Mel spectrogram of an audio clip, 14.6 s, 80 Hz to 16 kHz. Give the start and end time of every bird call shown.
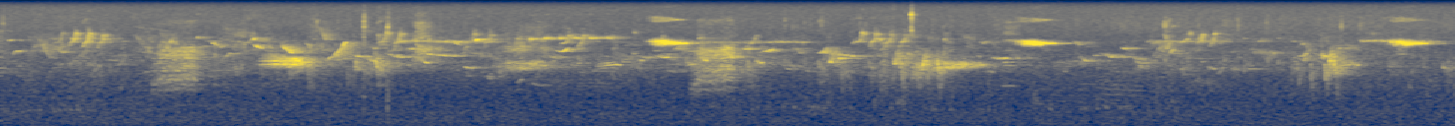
0.6s-1.2s: Hawaii Creeper (Loxops mana)
1.4s-2.1s: Omao (Myadestes obscurus)
2.5s-4.1s: Omao (Myadestes obscurus)
3.2s-3.6s: Apapane (Himatione sanguinea)
4.6s-7.1s: Apapane (Himatione sanguinea)
6.8s-7.4s: Omao (Myadestes obscurus)
7.5s-8.5s: Apapane (Himatione sanguinea)
8.5s-9.0s: Hawaii Creeper (Loxops mana)
8.9s-9.5s: Omao (Myadestes obscurus)
9.4s-10.7s: Apapane (Himatione sanguinea)
11.7s-12.3s: Hawaii Creeper (Loxops mana)
12.8s-13.5s: Omao (Myadestes obscurus)
13.5s-14.5s: Apapane (Himatione sanguinea)

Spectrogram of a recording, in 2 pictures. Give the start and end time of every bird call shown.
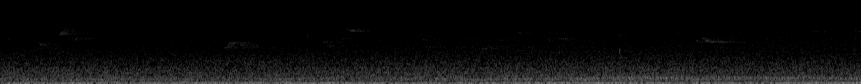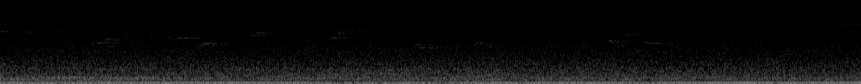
0.4s-17.2s: Gray Catbird (Dumetella carolinensis)

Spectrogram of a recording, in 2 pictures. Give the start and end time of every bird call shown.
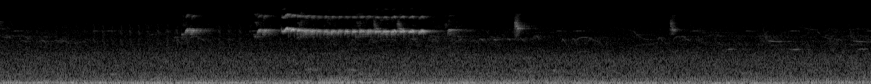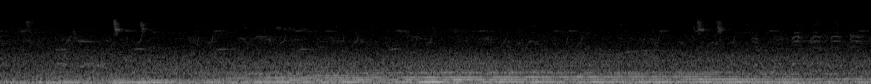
1.6s-4.7s: Tropical Kingbird (Tyrannus melancholicus)

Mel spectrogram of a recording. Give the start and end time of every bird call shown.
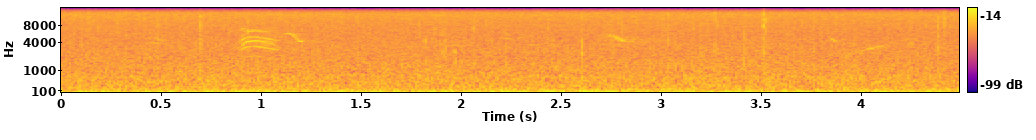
0.9s-1.1s: Hawaii Amakihi (Chlorodrepanis virens)
3.9s-4.1s: House Finch (Haemorhous mexicanus)

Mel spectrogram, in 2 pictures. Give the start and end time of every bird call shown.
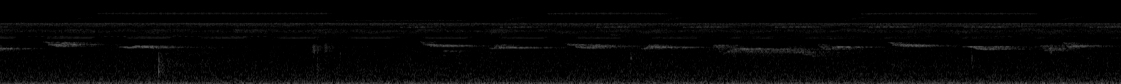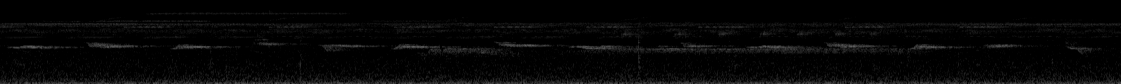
0.0s-22.4s: White-necked Thrush (Turdus albicollis)
7.0s-8.8s: Amazonian Barred-Woodcreeper (Dendrocolaptes certhia)
15.3s-16.6s: Amazonian Barred-Woodcreeper (Dendrocolaptes certhia)
16.8s-20.6s: Cinnamon-throated Woodcreeper (Dendrexetastes rufigula)

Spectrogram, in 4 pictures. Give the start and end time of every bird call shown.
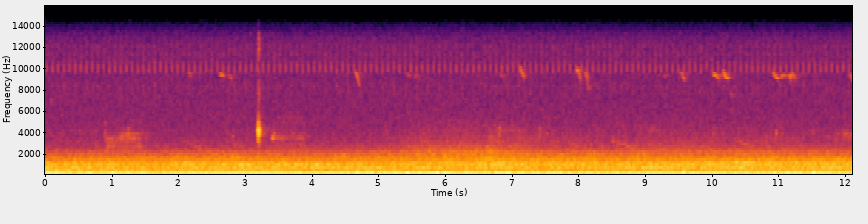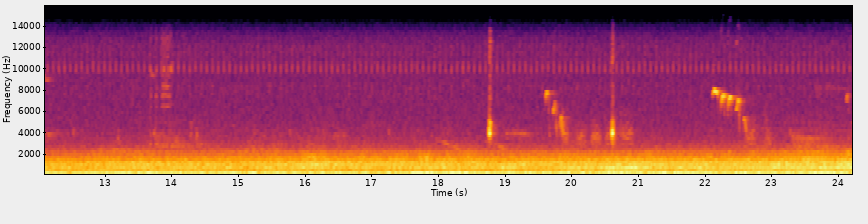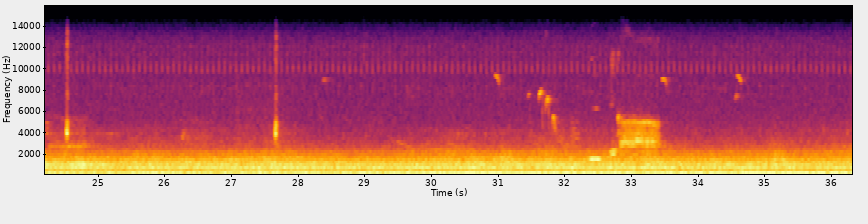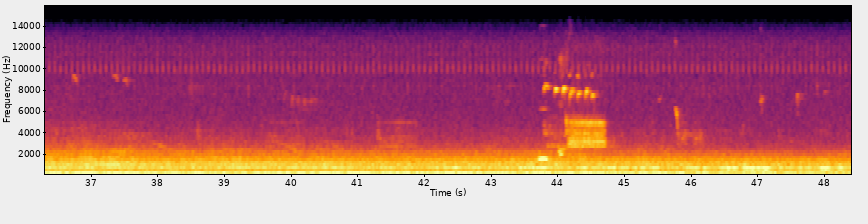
2.9s-3.6s: Red-winged Blackbird (Agelaius phoeniceus)
18.6s-18.9s: Red-winged Blackbird (Agelaius phoeniceus)
19.3s-21.0s: Black-capped Chickadee (Poecile atricapillus)
20.4s-20.8s: Red-winged Blackbird (Agelaius phoeniceus)
22.0s-23.9s: Black-capped Chickadee (Poecile atricapillus)
23.1s-25.4s: Red-winged Blackbird (Agelaius phoeniceus)
27.5s-28.0s: Red-winged Blackbird (Agelaius phoeniceus)
29.3s-30.6s: Northern Cardinal (Cardinalis cardinalis)
31.2s-32.4s: Black-capped Chickadee (Poecile atricapillus)
32.1s-33.6s: Red-winged Blackbird (Agelaius phoeniceus)
43.5s-44.8s: Red-winged Blackbird (Agelaius phoeniceus)
43.5s-44.9s: Black-capped Chickadee (Poecile atricapillus)
45.6s-46.3s: Black-capped Chickadee (Poecile atricapillus)

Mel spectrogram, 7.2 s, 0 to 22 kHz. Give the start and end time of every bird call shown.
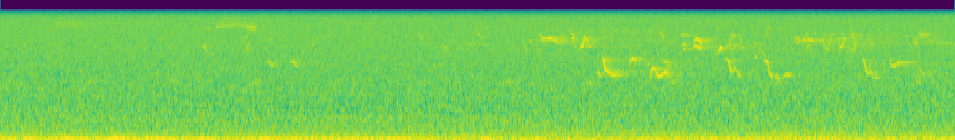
3.9s-7.1s: Buff-throated Saltator (Saltator maximus)

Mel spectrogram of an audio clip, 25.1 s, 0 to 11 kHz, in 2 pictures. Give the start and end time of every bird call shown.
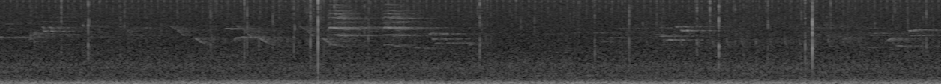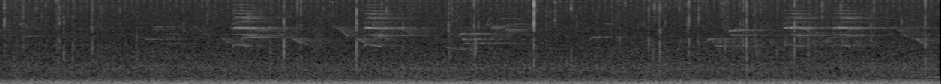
0.8s-3.9s: Northern Cardinal (Cardinalis cardinalis)
2.9s-3.9s: Wood Thrush (Hylocichla mustelina)
4.0s-5.8s: Blue Jay (Cyanocitta cristata)
5.6s-6.5s: Wood Thrush (Hylocichla mustelina)
8.6s-9.7s: Wood Thrush (Hylocichla mustelina)
11.8s-12.6s: Wood Thrush (Hylocichla mustelina)
15.4s-18.4s: Blue Jay (Cyanocitta cristata)
18.5s-19.8s: Wood Thrush (Hylocichla mustelina)
22.0s-22.9s: Wood Thrush (Hylocichla mustelina)
22.9s-24.5s: Blue Jay (Cyanocitta cristata)

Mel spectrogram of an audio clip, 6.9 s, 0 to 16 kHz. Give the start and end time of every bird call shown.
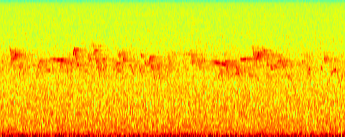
0.0s-6.9s: American Robin (Turdus migratorius)
0.0s-6.9s: Hermit Thrush (Catharus guttatus)

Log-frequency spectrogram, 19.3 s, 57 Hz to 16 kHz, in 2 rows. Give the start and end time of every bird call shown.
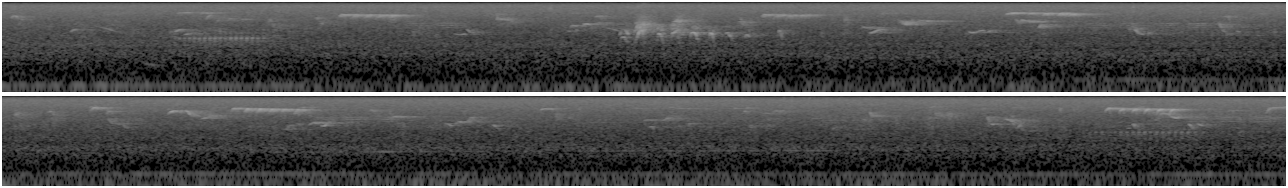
0.0s-3.3s: Black-capped Chickadee (Poecile atricapillus)
0.0s-19.3s: Gray Catbird (Dumetella carolinensis)
1.2s-2.1s: unidentified bird
4.6s-5.9s: American Robin (Turdus migratorius)
5.4s-19.1s: Black-capped Chickadee (Poecile atricapillus)
17.9s-18.7s: unidentified bird

